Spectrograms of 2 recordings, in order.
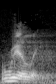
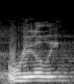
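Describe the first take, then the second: First: "Really?" dropped low and falling, earnest; a firm low "Really?" that means it; serious. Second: "Really?" asked as doubting disbelief; a questioning "Really?" that can't believe it. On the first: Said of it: "if the other one is serious". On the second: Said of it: "in disbelief". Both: Shown as a demonstration.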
